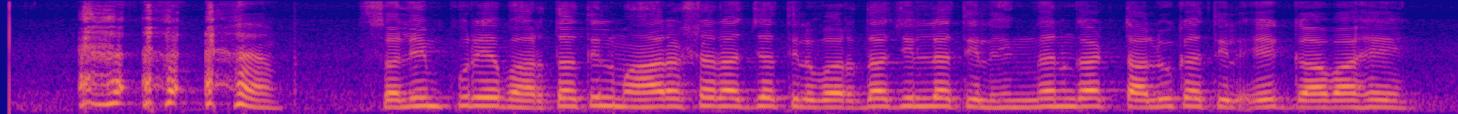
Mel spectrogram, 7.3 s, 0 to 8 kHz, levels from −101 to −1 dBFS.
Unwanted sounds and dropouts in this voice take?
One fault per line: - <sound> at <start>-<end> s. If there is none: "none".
- cough at 0.4-1.5 s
